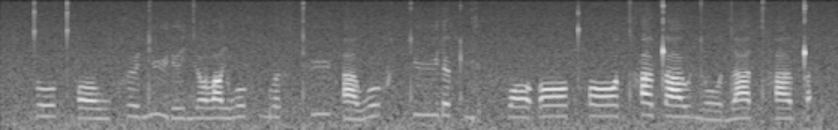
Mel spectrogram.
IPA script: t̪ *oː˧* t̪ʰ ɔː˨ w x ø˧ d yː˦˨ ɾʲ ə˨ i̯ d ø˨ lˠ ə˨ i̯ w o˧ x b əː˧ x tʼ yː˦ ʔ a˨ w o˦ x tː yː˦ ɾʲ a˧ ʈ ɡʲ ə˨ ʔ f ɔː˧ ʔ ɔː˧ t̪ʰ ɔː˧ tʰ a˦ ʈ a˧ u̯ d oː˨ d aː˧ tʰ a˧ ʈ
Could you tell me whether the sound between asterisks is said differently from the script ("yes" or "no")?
no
